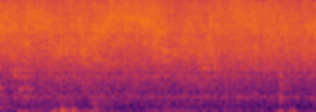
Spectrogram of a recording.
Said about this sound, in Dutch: Ik ben het, uh, dat horen jullie misschien, het, uh, het spek aanbakken.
